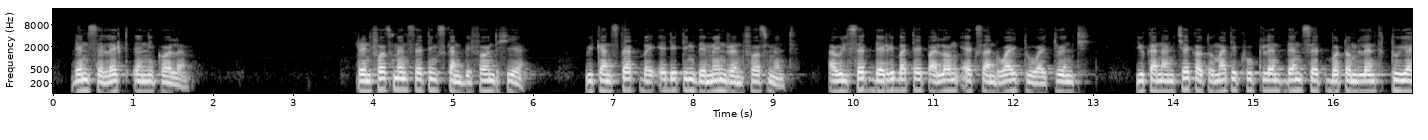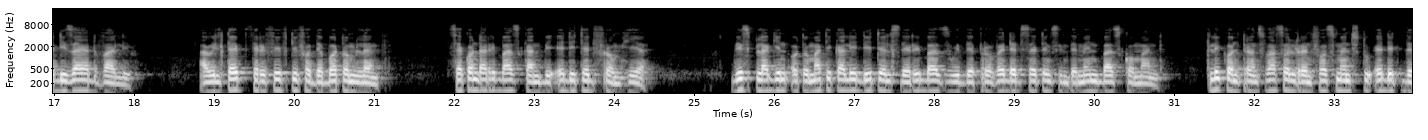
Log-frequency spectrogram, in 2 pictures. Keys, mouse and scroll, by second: 17.3 typing, 18.6 typing.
